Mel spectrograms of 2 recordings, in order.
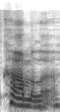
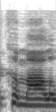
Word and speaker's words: Kamala: that's another contention is is it Kamala or Kamala it's Kamala but people call her Camala when they don't support her blah blah blah you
